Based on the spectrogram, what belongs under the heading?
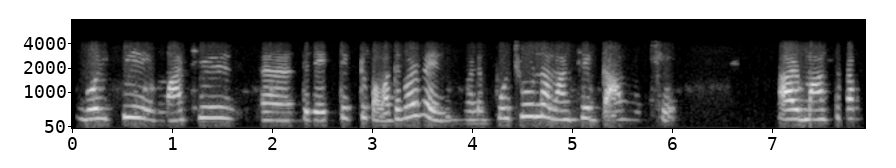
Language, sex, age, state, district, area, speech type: Bengali, female, 18-30, West Bengal, Howrah, urban, conversation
